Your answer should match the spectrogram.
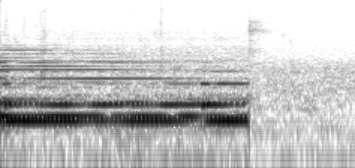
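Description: Background music: a held chord that cuts off suddenly near the end, leaving quiet room tone.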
